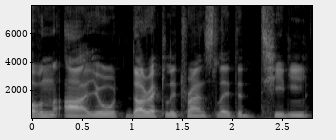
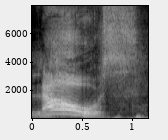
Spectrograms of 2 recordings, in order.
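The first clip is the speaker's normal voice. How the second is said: a big confident shout of the answer; triumphant shout; 15 dB louder than usual. Real, not acted. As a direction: yell the answer high and loud, sure you've won. Blurts answer after countdown.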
